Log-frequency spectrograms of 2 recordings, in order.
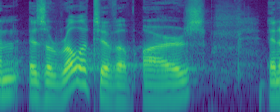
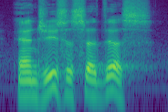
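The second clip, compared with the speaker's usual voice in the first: plain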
